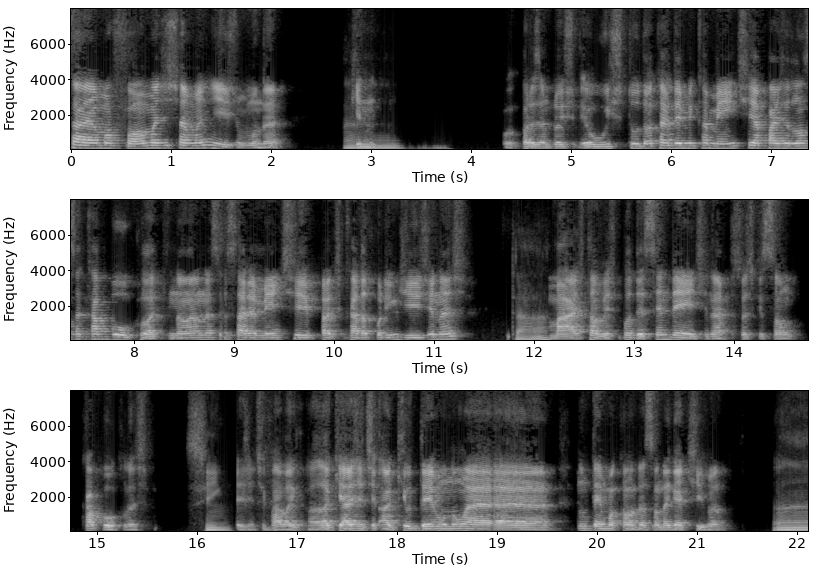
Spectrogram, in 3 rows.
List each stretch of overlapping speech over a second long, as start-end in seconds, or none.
none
